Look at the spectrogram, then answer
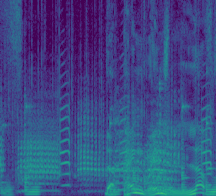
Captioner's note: honking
